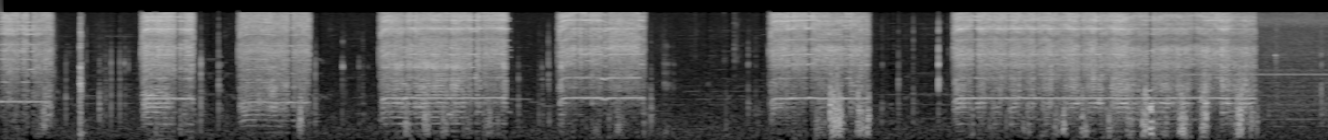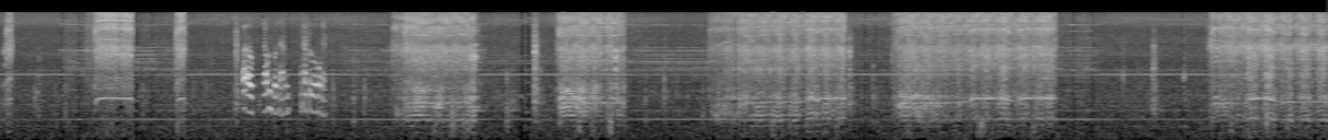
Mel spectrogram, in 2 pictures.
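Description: Ridgid power drill with a quarter-inch bit drilling out metal rivets from a plastic ATV fender, the motor whining in many short trigger bursts that start and stop, with one longer run about ten seconds in.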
